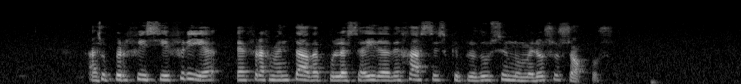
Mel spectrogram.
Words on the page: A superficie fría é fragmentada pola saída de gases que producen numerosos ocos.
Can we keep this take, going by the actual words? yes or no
yes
